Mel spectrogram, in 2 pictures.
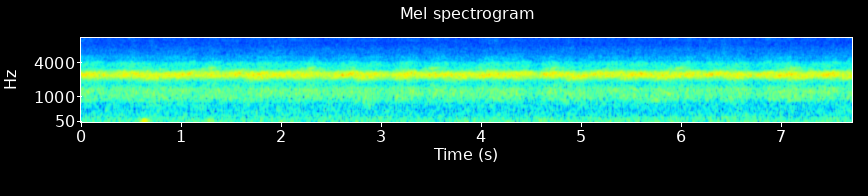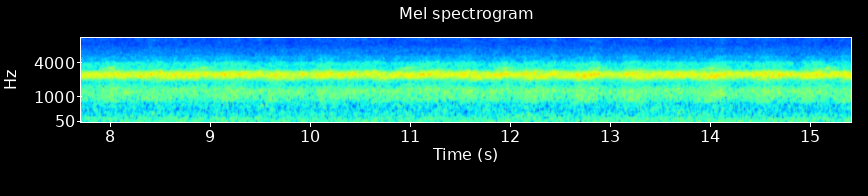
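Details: Many frogs calling at night following two wet years, forming a steady high-pitched sound bath of dense pulsing croaks, with a few soft low thumps early on beneath the chorus.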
